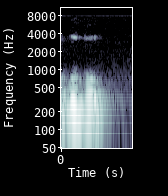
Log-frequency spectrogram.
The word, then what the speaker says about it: губу: И там вдруг оказывается, что в винительном падеже вижу, что губу. Ударение тоже на окончании, а не как слова так.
